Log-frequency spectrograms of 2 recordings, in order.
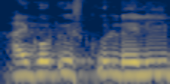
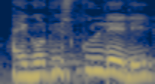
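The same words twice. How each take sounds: First: I go to school daily spoken very slowly, word by word; slow dictation. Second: Said in the usual way. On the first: Shown as a demonstration. Teacher dictating to students, very slow. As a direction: spell it out slowly for the class to copy.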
